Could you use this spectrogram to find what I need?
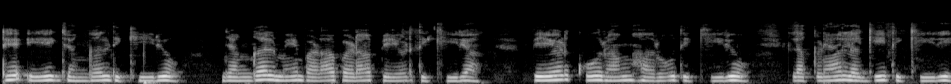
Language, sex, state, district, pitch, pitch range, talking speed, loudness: Rajasthani, female, Rajasthan, Nagaur, 180 Hz, 175-190 Hz, 140 wpm, -17 LUFS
